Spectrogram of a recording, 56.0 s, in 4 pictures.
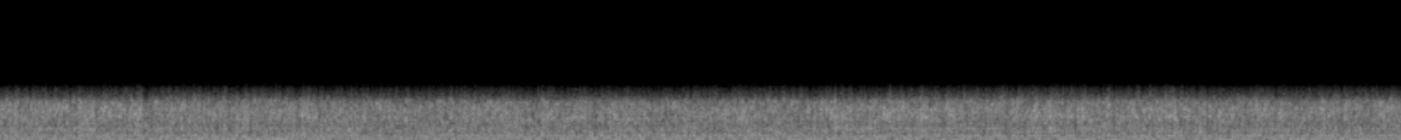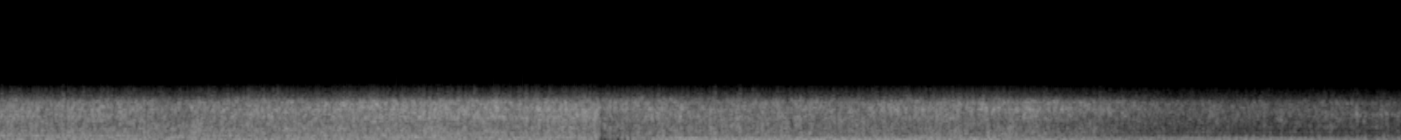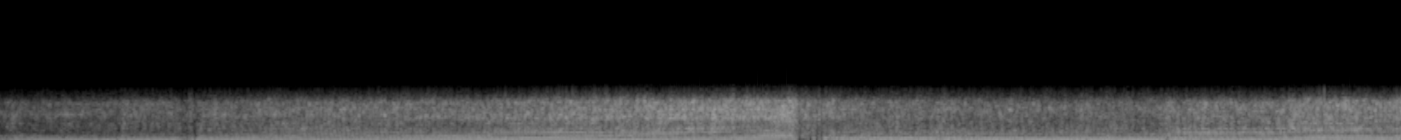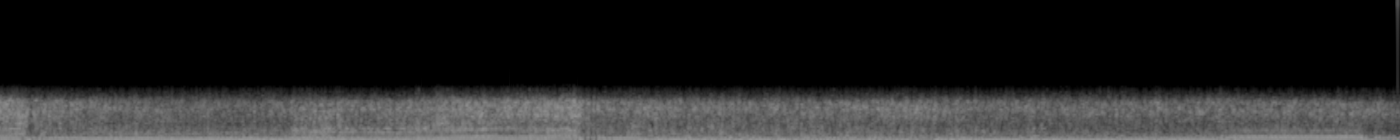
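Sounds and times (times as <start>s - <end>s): motorcycle engine at high speed: 0.0s - 56.0s
wind rush: 0.0s - 56.0s.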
